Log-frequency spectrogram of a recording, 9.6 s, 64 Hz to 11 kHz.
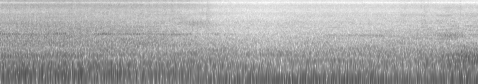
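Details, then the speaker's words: Mercedes W124 E420 with M119 V8, first start after power steering reservoir seal and hose repair: steady low rumble with an even beat, no knocks or squeals, idling smoothly for a few minutes while warming up. "it's idling fine all right I'm gonna let it warm up for a little bit see how it's doing and I'll check back with you guys all right guys from idling for a few minutes sounds nice and smooth now"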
